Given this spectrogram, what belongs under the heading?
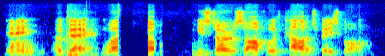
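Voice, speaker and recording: A man's voice: low voice, moderate pace, lo-fi sound. A man co-hosting a casual sports podcast over an internet call whose audio keeps cutting out. He talks loosely and restarts his sentences often. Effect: choppy internet call audio that keeps dropping out. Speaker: podcast co-host. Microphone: remote internet call.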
